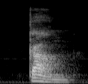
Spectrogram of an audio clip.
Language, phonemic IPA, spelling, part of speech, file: Dutch, /kan/, kaan, noun / verb, Nl-kaan.ogg
- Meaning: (noun) a small boat used on inland waters; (verb) inflection of kanen: 1. first-person singular present indicative 2. second-person singular present indicative 3. imperative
